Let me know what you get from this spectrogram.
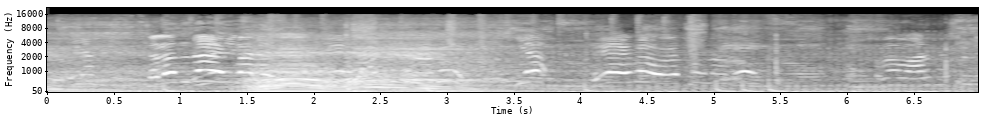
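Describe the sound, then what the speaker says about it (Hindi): A car rolls slowly through a village, its engine note swelling and then easing off, while children chatter and shout around it. "आराम से गाड़ी आ रही है"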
